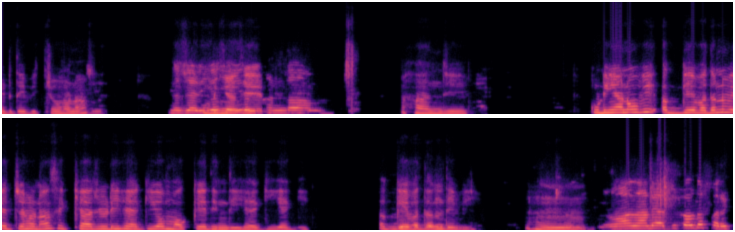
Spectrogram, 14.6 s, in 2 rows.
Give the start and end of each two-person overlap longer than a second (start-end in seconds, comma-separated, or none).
none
